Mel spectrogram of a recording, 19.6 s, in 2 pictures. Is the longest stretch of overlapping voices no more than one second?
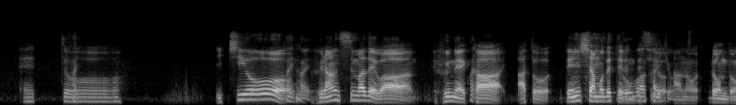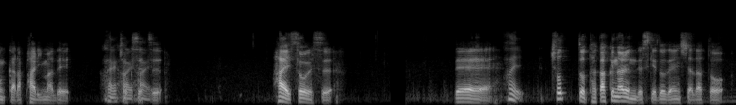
No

